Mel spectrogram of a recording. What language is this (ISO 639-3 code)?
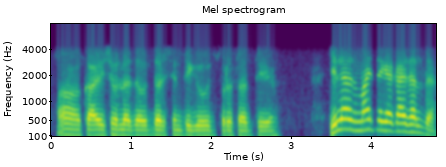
mar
